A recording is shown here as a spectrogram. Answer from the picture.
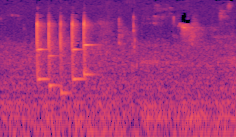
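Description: Mobile phone text-message alert tone: a quick, faint run of about four short notes, stepping down in pitch and then back up.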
